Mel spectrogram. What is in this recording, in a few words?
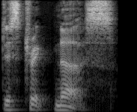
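"district nurse", British English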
